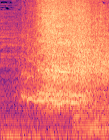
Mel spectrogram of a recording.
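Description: Tyre squeal of an off-road jeep skidding on a dirt surface. A high whine starts about half a second in and slides slightly lower in pitch, over soundtrack music.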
